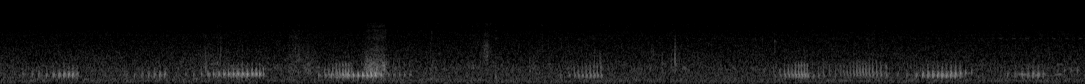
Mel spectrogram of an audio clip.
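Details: Several frogs in a flooded cattle grid in Cork, Ireland, sitting on their spawn during spawning, give soft low purring croaks in short bursts, some overlapping, spread irregularly over about eleven seconds.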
